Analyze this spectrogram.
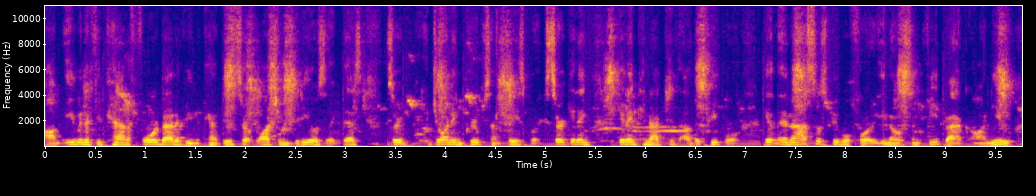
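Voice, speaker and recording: Very fast and fairly high-pitched, a man's speech shows ordinary pitch variation beneath noticeable background noise. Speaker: sobriety coach. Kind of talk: motivational video talk. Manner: excited, energetic.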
